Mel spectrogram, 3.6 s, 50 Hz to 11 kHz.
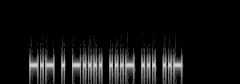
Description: Morse code, heard as a keyed tone, about 32 wpm, 700 Hz. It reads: KE6VSU
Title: USA Call Signs - 6 Characters - 4x Character Spacing - 30wpm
